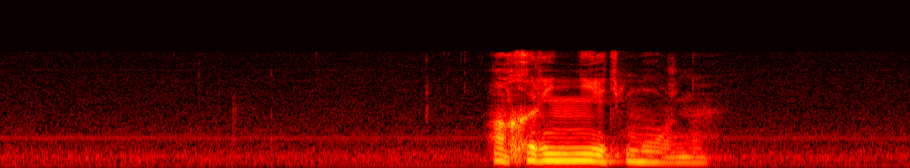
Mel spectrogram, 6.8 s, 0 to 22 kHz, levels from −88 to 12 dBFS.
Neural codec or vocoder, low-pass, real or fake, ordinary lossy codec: none; 7.2 kHz; real; none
